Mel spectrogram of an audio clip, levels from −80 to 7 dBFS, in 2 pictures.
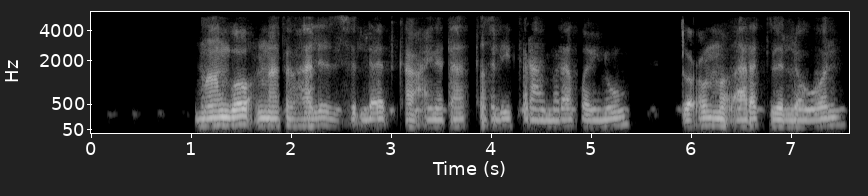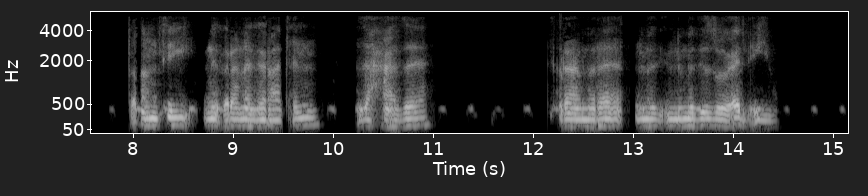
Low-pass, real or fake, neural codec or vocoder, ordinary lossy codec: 5.4 kHz; fake; codec, 24 kHz, 3 kbps, HILCodec; AAC, 24 kbps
